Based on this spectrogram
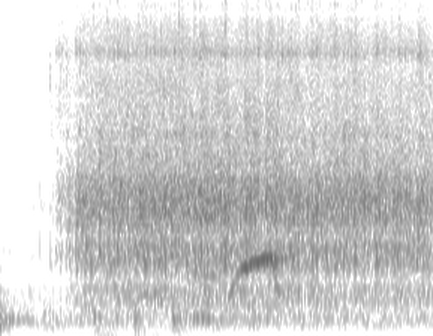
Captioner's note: audience cheering and applauding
